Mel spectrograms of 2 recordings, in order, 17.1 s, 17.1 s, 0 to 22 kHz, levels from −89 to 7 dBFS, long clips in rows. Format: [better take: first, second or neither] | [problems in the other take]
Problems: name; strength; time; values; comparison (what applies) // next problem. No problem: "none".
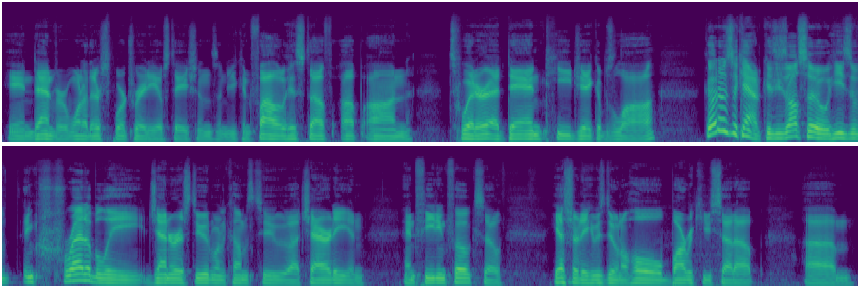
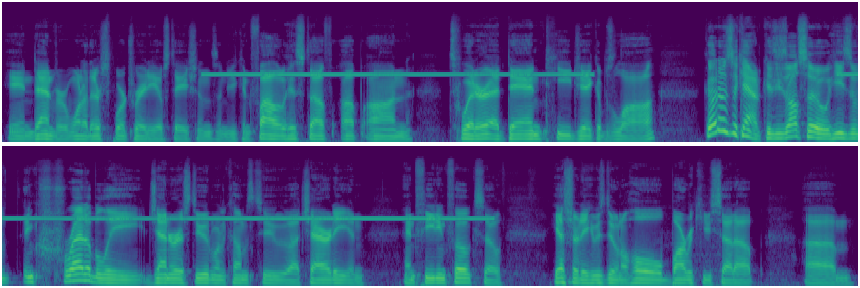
first | high-pitched whine; loud; from 2 to 6 s and from 8.5 to 13 s; 2.5 kHz, 8 dB below the speech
